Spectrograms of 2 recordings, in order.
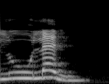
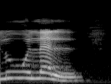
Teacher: Kita masukkan huruf lam pada tanwin. Jadi bacaan dia lulalna. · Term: idgham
